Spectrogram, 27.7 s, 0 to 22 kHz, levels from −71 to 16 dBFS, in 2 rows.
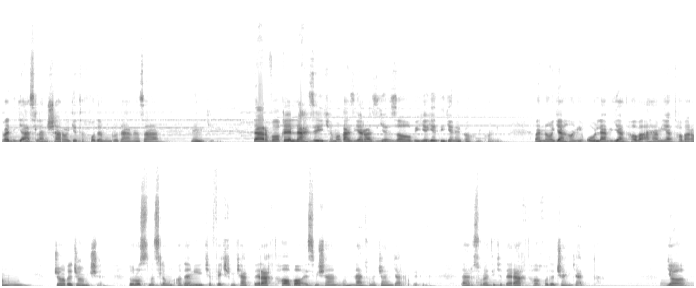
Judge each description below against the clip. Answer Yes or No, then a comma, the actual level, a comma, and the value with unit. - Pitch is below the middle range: Yes, low, 115 Hz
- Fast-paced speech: No, average, 125 wpm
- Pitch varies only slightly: No, average, 3.0 semitones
